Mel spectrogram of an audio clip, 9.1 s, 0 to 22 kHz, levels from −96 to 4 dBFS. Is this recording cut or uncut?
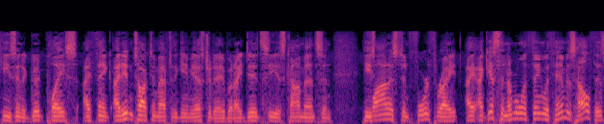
cut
